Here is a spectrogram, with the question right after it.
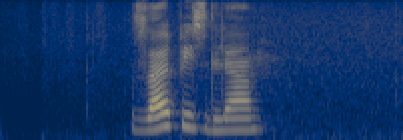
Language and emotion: Russian, neutral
